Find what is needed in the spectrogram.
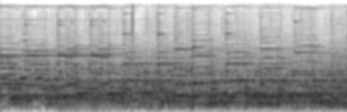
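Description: Imhof & Mukle Badenia II orchestrion playing mechanically, its pipes and percussion together in one continuous tune. Struck notes ring out over held pipe tones.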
